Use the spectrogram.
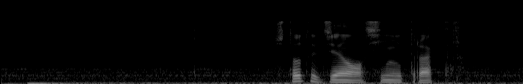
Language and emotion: Russian, neutral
